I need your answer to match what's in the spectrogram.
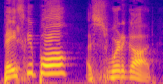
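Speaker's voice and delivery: loud, high-pitched outburst of enthusiasm; emphatic rave. Real, not acted. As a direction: shout it out, swearing by it. Raving about a panned movie.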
